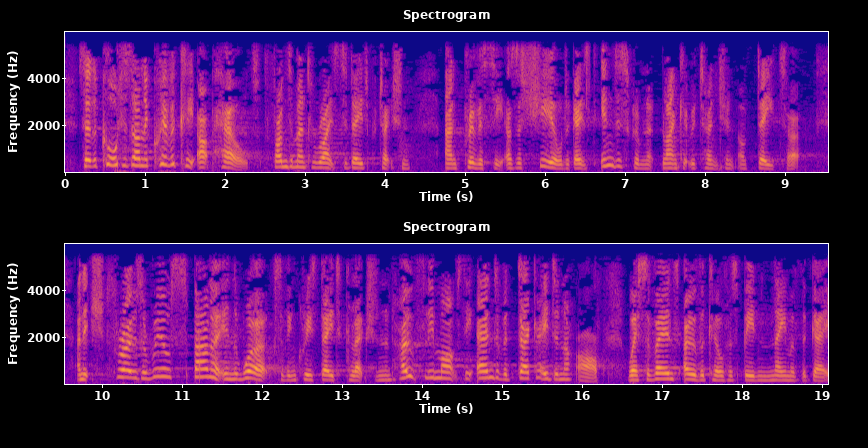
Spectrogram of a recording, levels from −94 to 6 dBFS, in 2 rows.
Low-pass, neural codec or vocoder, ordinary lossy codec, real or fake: 5.4 kHz; none; none; real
